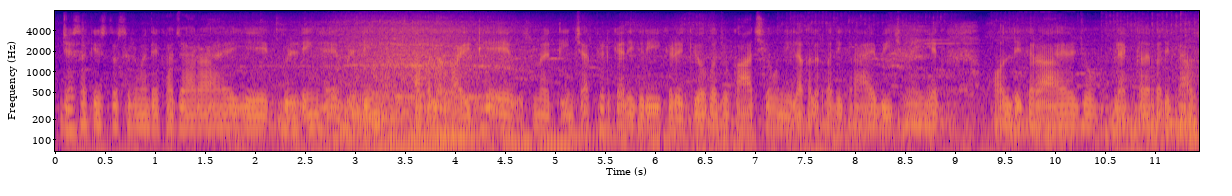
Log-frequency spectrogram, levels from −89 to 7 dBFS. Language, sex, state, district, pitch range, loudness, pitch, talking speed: Hindi, male, Bihar, East Champaran, 75-80 Hz, -24 LUFS, 80 Hz, 245 wpm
